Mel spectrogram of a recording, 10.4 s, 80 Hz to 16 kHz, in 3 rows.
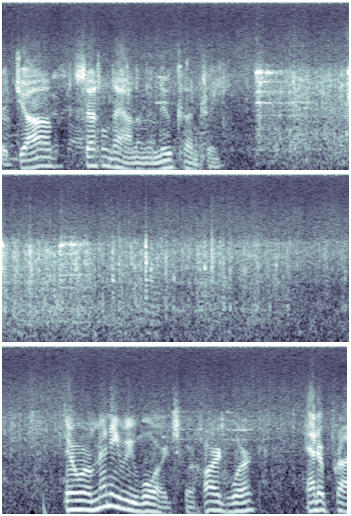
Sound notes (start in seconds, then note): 2.5 street sounds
